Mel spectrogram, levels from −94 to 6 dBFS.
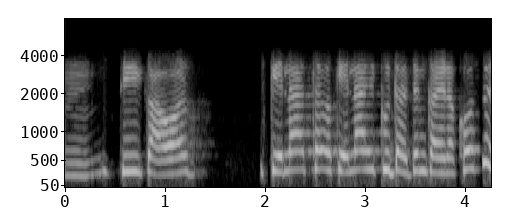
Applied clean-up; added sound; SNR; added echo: none; none; none; none.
